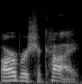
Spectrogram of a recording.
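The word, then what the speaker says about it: Arber Xhekaj: to look that up how in the heck do you pronounce arbor shakai but apparently it's arbor shakai so if that's incorrect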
